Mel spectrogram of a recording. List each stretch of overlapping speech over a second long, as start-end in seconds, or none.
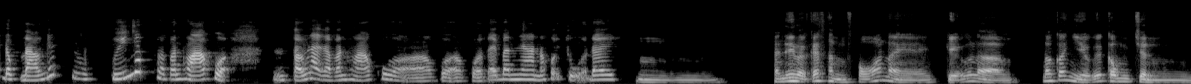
none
